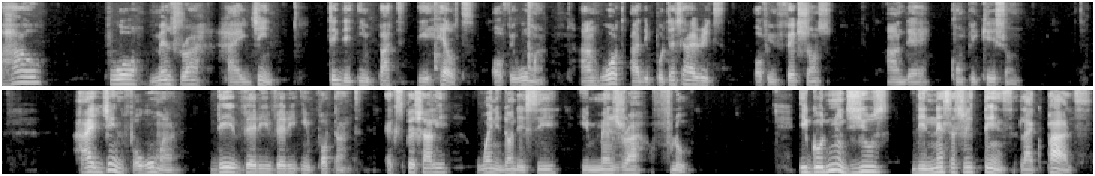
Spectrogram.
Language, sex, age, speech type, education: Nigerian Pidgin, male, 30-45, spontaneous, tertiary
